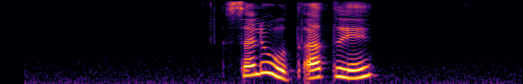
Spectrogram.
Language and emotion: Russian, positive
